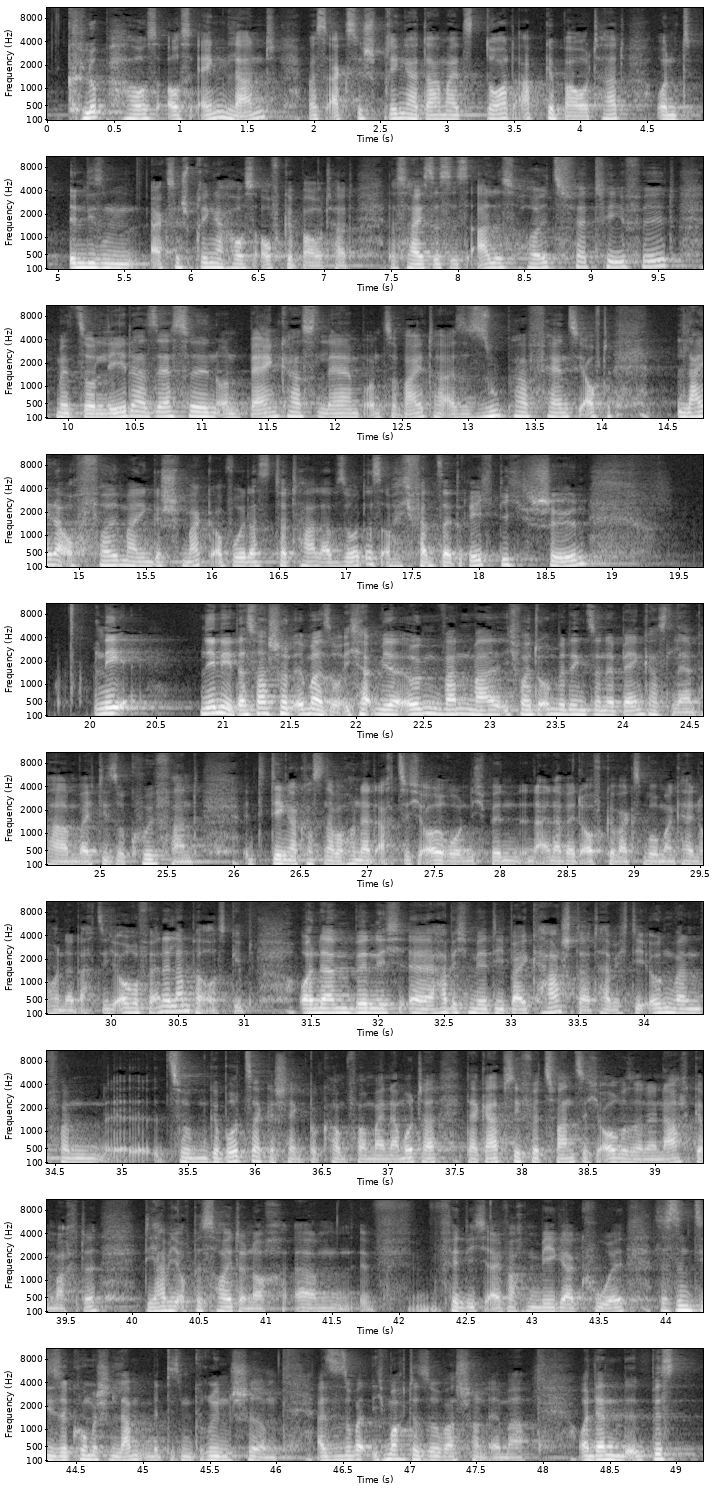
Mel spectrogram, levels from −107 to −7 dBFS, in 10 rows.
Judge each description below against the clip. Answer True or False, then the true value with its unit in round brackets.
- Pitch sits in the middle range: False (120 Hz)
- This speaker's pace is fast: True (205 wpm)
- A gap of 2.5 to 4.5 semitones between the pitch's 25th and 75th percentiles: True (3.2 semitones)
